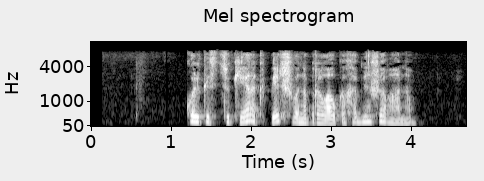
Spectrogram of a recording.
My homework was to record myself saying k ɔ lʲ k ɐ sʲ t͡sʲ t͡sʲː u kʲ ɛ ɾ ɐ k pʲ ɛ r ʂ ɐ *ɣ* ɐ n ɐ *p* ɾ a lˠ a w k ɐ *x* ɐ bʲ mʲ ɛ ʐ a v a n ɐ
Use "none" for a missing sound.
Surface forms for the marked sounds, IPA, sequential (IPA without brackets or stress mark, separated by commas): v, p, x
